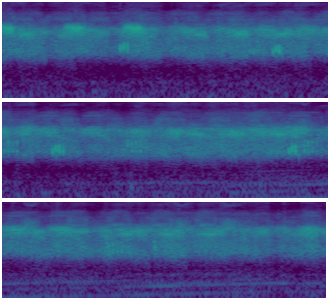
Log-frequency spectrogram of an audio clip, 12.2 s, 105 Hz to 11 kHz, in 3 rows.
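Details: Frogs in lotus rice paddies on a country road in Echizen, Fukui, Japan, 12 June 2021; continuous dense chorus with occasional louder clucking croaks, plus a faint low engine hum in the background.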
